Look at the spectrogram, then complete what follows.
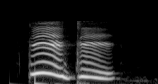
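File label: "younger brother", Mandarin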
